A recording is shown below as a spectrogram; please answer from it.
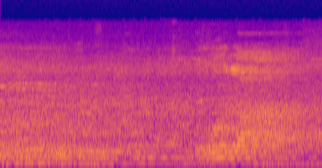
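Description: A man chanting a Shiva mantra in long, drawn-out sung notes, amplified through a microphone, over a steady low drone.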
